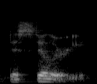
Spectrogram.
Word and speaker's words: DSTLRY: about a new Comics company called Distillery um it's spelled very oddly it feels like the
